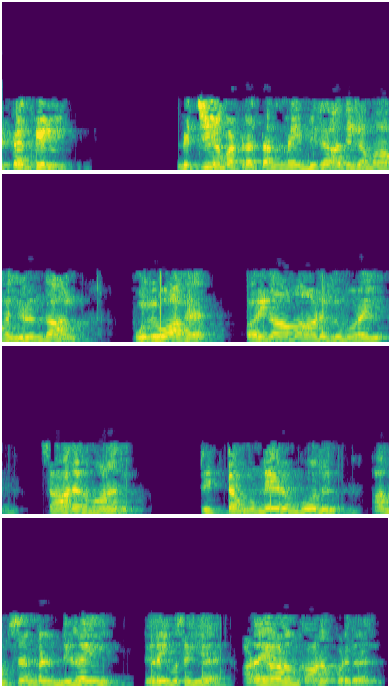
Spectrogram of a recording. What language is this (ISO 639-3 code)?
tam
